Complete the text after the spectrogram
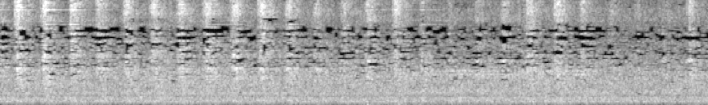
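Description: A marker squeaks and scratches on a whiteboard.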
